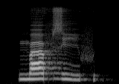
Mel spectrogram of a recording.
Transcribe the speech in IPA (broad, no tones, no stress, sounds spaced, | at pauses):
m aː f z iː f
